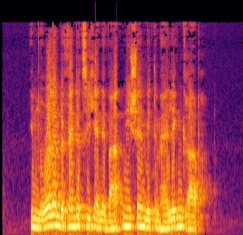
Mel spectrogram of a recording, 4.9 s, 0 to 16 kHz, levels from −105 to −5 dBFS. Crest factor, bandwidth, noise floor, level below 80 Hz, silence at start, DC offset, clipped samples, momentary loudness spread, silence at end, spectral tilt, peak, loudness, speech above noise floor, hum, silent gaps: 10 dB; 11.5 kHz; -56 dBFS; -40 dBFS; 0.6 s; under 0.1%; under 0.1%; 6 LU; 0.8 s; -5.5 dB/octave; 0 dBFS; -10 LUFS; 47 dB; none; none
